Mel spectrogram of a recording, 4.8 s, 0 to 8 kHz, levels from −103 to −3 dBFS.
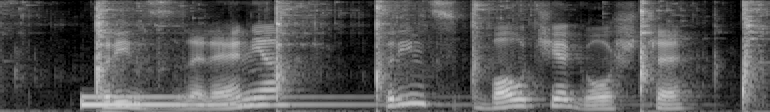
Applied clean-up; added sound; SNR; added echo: none; Piano + Shatter; 0 dB; none.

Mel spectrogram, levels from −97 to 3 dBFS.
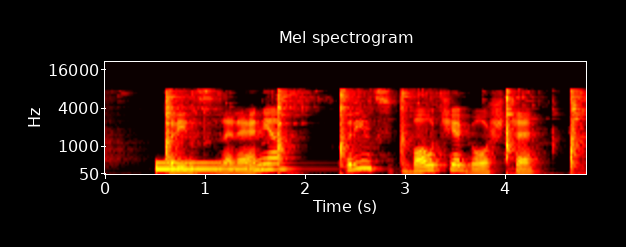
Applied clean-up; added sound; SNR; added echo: classical method log-MMSE.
